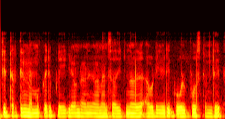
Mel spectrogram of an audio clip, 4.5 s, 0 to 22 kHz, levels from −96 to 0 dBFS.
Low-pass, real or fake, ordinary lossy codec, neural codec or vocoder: 7.2 kHz; real; none; none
